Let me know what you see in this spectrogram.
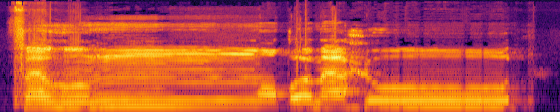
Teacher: فَهُمْ مُقْمَحُونَ، یہاں پر میم ساکن کے بعد دوسری میم ہے، اس لیے یہاں پر غنہ کر کے پڑھیں گے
